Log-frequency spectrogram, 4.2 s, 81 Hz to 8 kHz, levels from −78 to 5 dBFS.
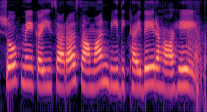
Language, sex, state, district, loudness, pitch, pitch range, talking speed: Hindi, female, Madhya Pradesh, Dhar, -14 LUFS, 235 Hz, 225-250 Hz, 145 wpm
